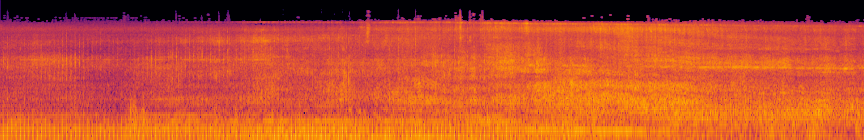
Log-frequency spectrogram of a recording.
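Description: Helicopter flying overhead, its rotor blades beating in a fast, even pulse. It grows louder toward the middle and eases off a little near the end.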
